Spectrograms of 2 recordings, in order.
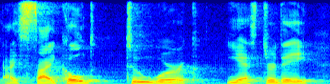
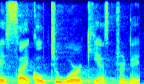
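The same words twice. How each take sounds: First: It is said slowly and carefully. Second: It is said at normal conversational speed. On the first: "a pronúncia fica assim" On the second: "Falando normal"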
